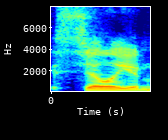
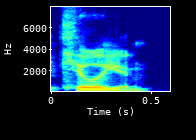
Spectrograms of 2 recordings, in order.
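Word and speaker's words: Cillian: have said it wrong i used to say silly and murphy and it's really killian somebody destroyed us every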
